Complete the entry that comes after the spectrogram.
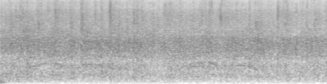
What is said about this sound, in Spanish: Dale un aplauso a Dios porque eso es poderoso.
